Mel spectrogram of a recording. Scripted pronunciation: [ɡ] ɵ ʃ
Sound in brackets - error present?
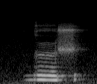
no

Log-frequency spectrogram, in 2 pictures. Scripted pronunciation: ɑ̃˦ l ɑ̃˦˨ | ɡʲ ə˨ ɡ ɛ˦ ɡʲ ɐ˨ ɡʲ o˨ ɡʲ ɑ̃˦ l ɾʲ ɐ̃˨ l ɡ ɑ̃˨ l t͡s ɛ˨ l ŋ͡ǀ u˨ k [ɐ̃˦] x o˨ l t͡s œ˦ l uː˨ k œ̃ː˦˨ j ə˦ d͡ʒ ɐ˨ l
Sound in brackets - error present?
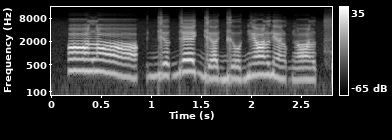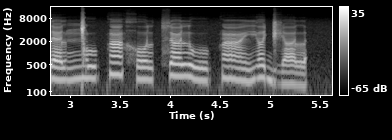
no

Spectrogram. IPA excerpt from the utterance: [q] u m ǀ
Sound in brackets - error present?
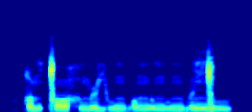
no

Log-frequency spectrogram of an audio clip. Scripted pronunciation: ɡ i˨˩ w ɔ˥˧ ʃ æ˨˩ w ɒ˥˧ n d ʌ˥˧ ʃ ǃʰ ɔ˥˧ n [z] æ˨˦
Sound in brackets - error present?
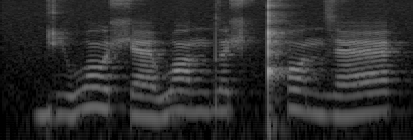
no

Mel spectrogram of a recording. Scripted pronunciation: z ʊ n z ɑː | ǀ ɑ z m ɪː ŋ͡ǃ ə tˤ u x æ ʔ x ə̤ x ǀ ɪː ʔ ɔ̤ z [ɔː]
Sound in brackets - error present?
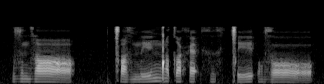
no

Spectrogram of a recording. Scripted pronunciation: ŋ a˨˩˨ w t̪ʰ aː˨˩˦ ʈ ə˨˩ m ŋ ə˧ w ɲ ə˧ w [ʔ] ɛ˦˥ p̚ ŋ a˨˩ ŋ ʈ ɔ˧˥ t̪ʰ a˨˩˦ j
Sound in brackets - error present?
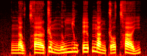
no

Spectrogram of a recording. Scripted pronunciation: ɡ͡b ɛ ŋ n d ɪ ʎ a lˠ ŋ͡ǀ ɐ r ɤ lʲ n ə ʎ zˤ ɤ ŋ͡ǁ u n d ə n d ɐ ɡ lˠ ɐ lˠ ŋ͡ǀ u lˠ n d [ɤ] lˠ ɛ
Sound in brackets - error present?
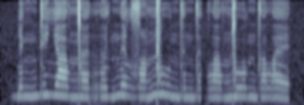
no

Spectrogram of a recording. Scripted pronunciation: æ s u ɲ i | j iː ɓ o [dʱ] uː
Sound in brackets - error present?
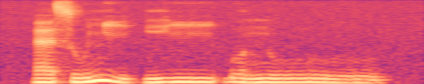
yes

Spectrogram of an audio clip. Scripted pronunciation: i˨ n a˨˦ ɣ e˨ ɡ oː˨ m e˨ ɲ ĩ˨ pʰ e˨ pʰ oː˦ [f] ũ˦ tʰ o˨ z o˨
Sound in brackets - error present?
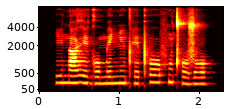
no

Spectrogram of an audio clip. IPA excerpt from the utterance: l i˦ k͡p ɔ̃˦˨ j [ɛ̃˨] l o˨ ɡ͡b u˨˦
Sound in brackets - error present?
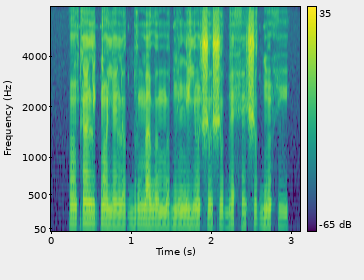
no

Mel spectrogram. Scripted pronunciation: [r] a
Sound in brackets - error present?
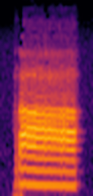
yes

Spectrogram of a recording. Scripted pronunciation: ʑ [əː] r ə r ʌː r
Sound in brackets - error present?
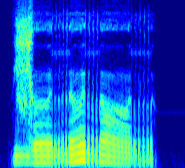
no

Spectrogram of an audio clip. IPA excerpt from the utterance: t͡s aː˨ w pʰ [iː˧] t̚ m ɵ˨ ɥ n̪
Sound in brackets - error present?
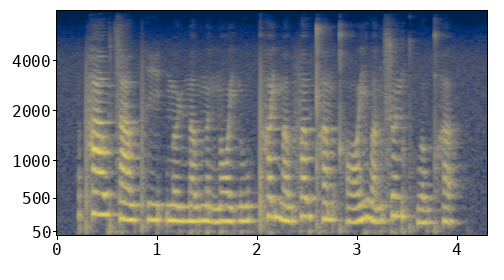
yes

